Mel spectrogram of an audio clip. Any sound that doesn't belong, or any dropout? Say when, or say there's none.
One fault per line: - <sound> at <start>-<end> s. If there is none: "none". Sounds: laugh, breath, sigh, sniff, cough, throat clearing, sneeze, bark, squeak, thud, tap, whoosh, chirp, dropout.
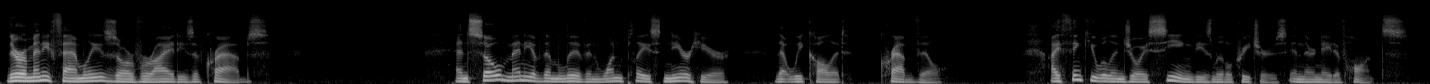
none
